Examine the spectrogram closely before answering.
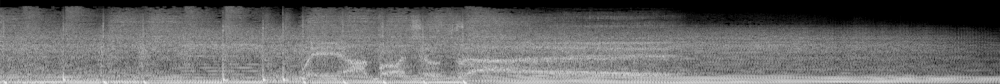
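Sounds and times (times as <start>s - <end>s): distorted guitar and bass chord: 0.0s - 10.0s.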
